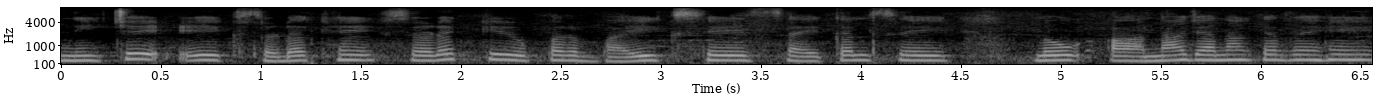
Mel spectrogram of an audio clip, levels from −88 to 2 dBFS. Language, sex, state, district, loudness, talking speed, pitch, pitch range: Hindi, female, Bihar, Darbhanga, -35 LUFS, 145 wpm, 220 Hz, 210-235 Hz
